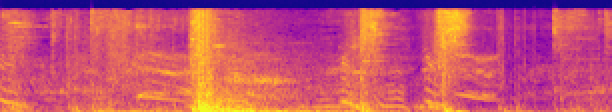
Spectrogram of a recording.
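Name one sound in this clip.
A sword slashes and strikes an enemy with heavy impacts.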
